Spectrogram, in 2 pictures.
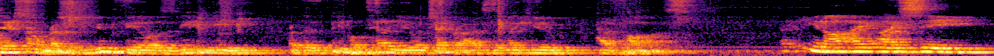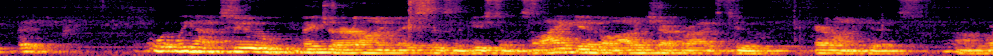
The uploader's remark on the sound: LIVE at EKU!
